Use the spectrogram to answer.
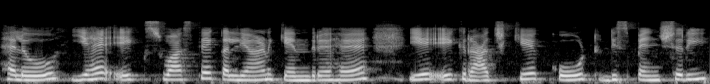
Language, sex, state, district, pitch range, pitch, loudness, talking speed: Hindi, female, Rajasthan, Bikaner, 205-240 Hz, 220 Hz, -13 LUFS, 110 wpm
